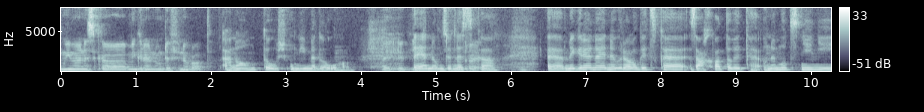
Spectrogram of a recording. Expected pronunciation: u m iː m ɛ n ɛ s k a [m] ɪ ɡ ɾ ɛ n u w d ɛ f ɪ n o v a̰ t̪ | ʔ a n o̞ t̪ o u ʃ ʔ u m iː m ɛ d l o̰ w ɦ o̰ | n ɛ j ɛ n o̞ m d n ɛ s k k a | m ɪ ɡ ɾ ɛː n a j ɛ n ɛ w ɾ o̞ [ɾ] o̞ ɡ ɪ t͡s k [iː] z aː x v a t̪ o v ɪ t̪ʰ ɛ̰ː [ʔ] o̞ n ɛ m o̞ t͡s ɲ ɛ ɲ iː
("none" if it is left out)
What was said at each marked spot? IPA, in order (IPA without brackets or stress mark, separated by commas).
m, l, ɛː, ʔ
